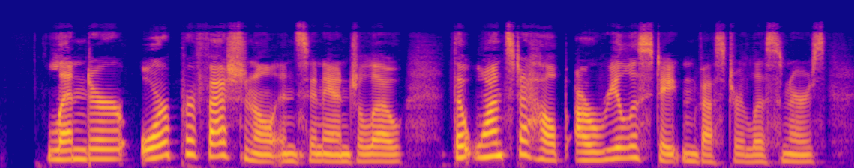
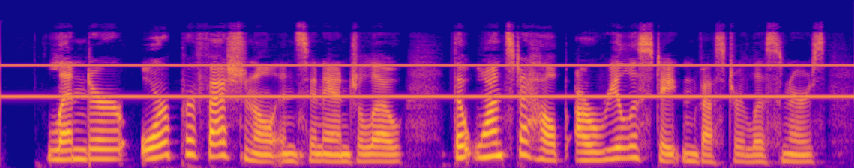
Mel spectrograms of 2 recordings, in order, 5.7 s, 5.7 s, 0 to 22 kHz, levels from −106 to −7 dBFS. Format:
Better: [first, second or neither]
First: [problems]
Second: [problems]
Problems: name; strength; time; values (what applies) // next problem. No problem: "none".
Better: first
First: none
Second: high-pitched whine; loud; throughout; 2 kHz, 6 dB below the speech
